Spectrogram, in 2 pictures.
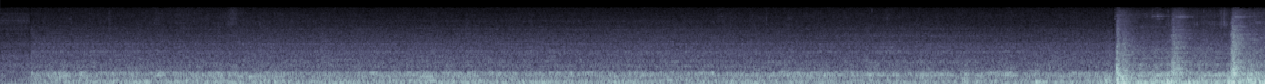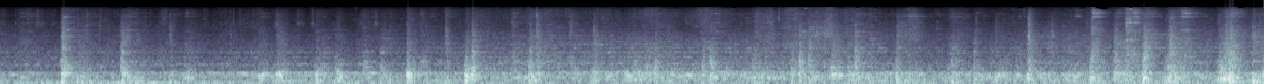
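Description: Passenger express train pulling out of a station, heard from the coach doorway: a steady low rumble as it starts moving. From about eight seconds in it grows louder, with the wheels clattering rapidly over the rail joints as it gathers speed.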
